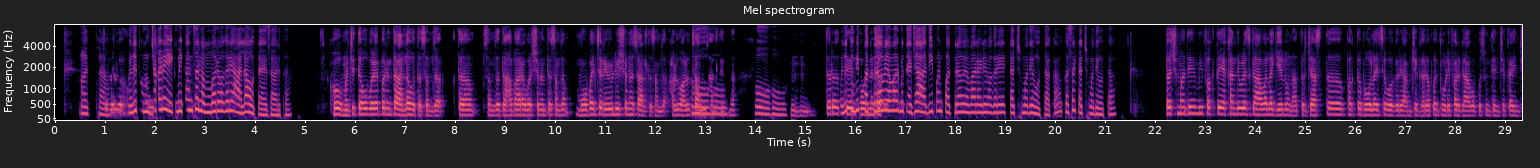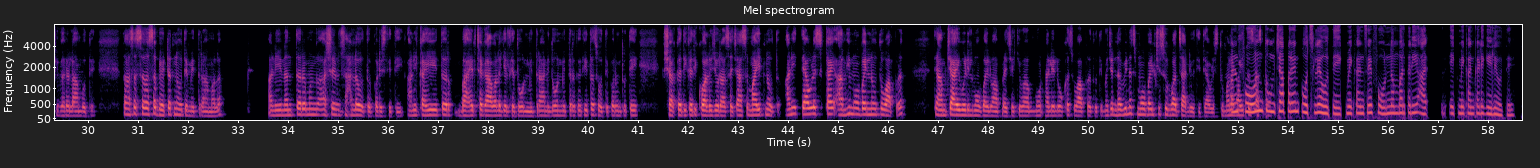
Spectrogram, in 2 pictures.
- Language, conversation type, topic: Marathi, podcast, जुनी मैत्री पुन्हा नव्याने कशी जिवंत कराल?
- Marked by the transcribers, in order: other background noise; in English: "रेवोल्युशनचं"; in English: "टचमध्ये"; in English: "टचमध्ये"; in English: "टचमध्ये"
